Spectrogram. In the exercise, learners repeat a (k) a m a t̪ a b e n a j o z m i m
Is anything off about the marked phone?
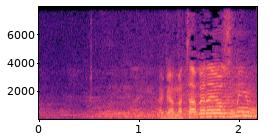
yes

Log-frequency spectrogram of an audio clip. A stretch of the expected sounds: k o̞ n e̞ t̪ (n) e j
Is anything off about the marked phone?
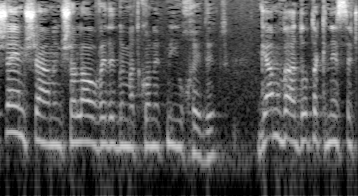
yes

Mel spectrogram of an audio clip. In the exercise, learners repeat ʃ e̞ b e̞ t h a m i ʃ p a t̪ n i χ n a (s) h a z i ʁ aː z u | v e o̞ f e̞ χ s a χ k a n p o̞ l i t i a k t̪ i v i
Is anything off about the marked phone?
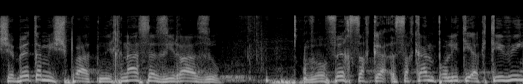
no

